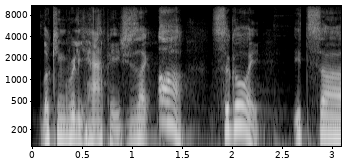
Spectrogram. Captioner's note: speaks in foreign language; foreign language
